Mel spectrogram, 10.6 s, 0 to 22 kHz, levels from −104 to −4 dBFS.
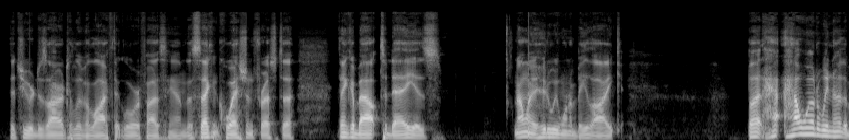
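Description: Dropped buffers (overrun) in this speech clip at 0.37 s (between "that you" and "are desired to live"), 3.08 s (before "for us to think") and 6.61 s (before "who do we want") each make the sound jump ahead, skipping about 40, 20 and 10 ms. Audio was likely overwritten before being read, with no gap left between the joined sides.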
